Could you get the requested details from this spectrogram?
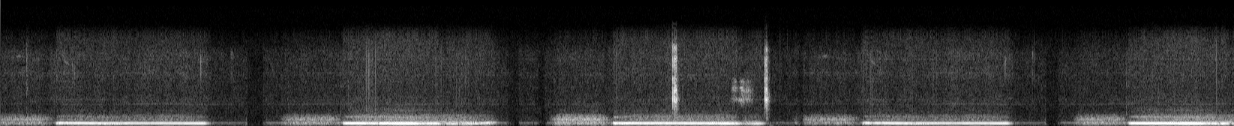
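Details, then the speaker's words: Short inspiration then long expiration carrying a steady high-pitched musical whistle: an expiratory wheeze from narrowed airways, played as an EMT respiratory emergencies teaching example; inhalation sounds normal. "do you hear the short inspiration and long exploration and then you hear that high-pitched noise in the exploration that's a excretory wheeze still that high-pitched whistle"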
